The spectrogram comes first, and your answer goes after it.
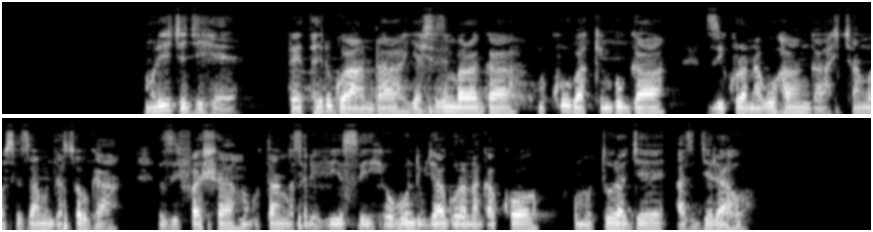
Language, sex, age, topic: Kinyarwanda, male, 18-24, government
